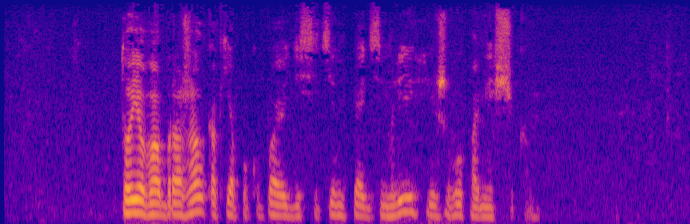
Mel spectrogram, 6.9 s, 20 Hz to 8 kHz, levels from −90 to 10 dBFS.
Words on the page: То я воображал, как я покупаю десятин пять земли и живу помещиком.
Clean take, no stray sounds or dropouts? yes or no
yes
